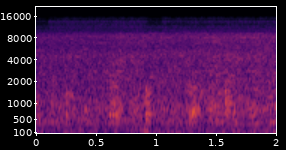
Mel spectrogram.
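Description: Railway station ambience in an underground passage: a steady low rumble and hiss with faint, indistinct sounds scattered through it.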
